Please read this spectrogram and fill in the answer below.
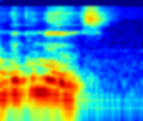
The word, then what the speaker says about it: Newport News: And you said it right. Thank you. It's one word, Newport News.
